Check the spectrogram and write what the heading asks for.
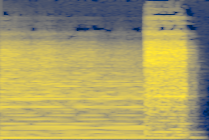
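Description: The final held chord of a Japanese emo rock song: distorted electric guitar ringing out. A brief noisy burst comes about one and a half seconds in, and then the sound cuts off abruptly.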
